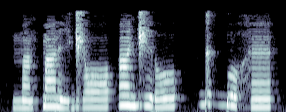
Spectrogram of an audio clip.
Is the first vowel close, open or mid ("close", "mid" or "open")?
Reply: open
